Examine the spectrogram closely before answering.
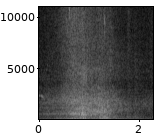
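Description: A steady, low rumbling of a train rolling along the tracks, swelling slightly in the middle, with a deep droning hum beneath; no voices, just the continuous mechanical roar.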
